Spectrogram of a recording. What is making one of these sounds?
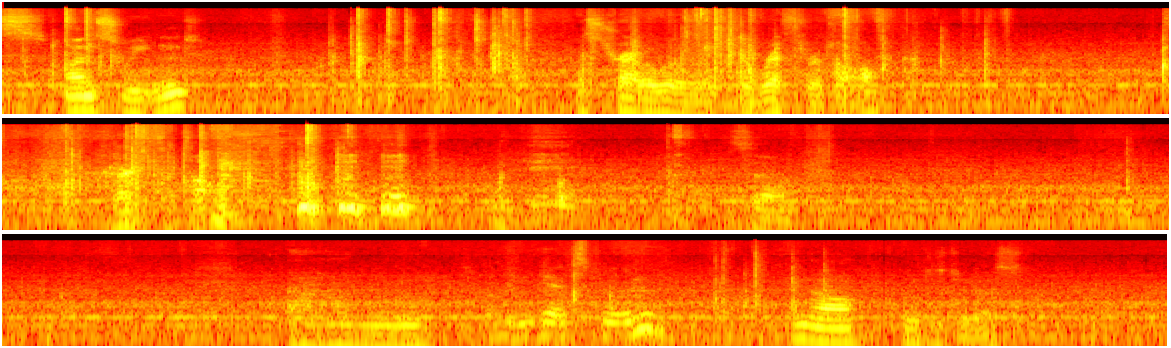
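A plastic bag crinkles in a man's hands.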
